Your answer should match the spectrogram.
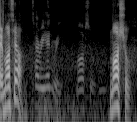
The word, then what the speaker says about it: Martial: Martial? Terry Henry, Marshall. No, it's Martial. It's not Marshall.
